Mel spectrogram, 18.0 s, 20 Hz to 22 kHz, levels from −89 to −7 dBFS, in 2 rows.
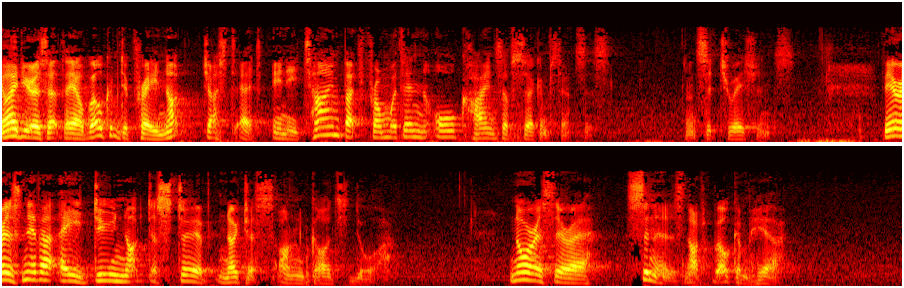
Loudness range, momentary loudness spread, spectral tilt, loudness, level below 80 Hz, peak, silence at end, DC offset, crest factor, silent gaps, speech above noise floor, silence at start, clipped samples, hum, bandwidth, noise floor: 9 LU; 20 LU; -3 dB/octave; -29 LUFS; -60 dBFS; -6 dBFS; 1.2 s; under 0.1%; 24 dB; none; 31 dB; 0 s; under 0.1%; none; 10.5 kHz; -61 dBFS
